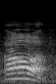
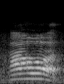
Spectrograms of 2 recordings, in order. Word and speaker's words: hour: An hour, hour, H O U R, H এখানে silent, O U R, hour, কিন্তু এখানে H আছে, Hটাকে আমরা সাইলেন্ট করছি।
